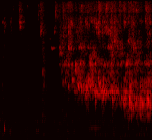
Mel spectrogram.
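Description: Water pours into a glass, a short splash building after a few soft clinks into a steady rising gush that swells over the final two seconds, close and fairly quiet.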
